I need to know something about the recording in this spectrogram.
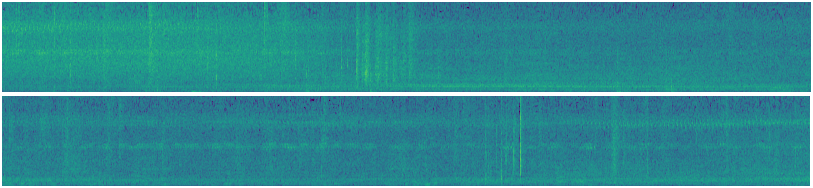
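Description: Quiet ambience with a faint steady high hum and a few scattered soft knocks.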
